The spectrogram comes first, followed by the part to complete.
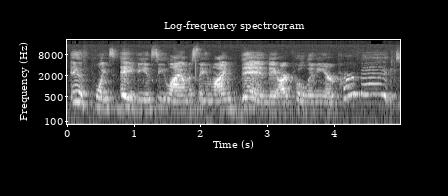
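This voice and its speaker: A woman from Texas teaching a geometry class, lively and playful as she coaxes her students along. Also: medium pitch, measured pace. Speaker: high school geometry teacher. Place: classroom, recorded from the back. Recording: echoey classroom, faint room noise.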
